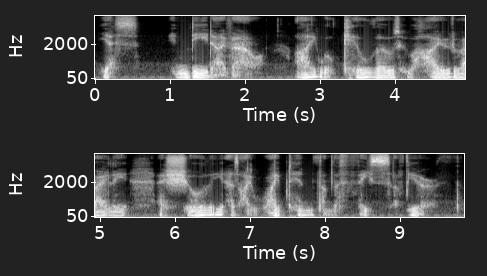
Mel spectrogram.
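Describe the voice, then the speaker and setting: A man with a British accent reads a story aloud in a hushed, breathy, deliberate ASMR manner. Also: low-pitched. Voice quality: breathy, whispery. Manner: hushed, deliberate, measured delivery. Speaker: ASMR reader. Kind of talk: soft-spoken ASMR audiobook reading.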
